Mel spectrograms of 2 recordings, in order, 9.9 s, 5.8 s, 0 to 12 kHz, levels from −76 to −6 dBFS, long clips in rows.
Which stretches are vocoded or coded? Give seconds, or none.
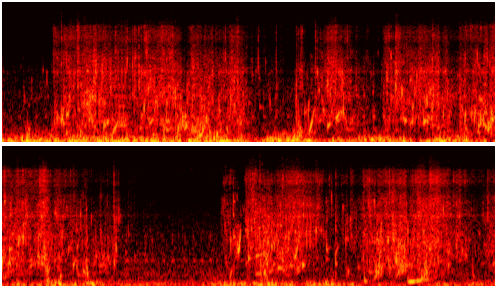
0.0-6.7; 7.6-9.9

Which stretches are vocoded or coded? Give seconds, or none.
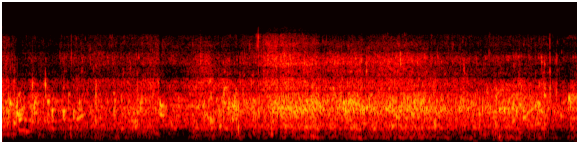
1.6-2.2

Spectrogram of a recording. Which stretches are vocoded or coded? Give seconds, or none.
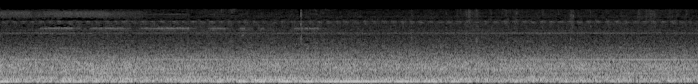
0.6-1.2; 1.7-2.4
